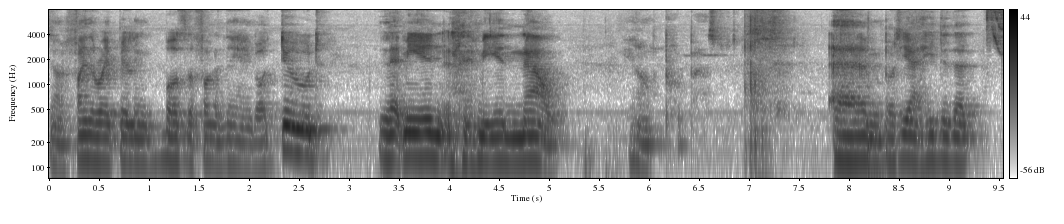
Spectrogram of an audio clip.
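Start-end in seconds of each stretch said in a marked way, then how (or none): 2.2-5.1 loud begging through the intercom, in a different voice; mock desperate shout at the door; pleading yell. 5.8-7.4 slow pitying whisper; soft whisper of pity; whispered aside. Real, not acted. Pitying aside after the story.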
